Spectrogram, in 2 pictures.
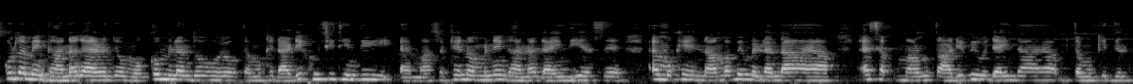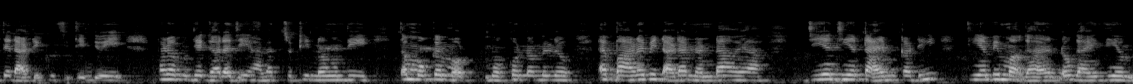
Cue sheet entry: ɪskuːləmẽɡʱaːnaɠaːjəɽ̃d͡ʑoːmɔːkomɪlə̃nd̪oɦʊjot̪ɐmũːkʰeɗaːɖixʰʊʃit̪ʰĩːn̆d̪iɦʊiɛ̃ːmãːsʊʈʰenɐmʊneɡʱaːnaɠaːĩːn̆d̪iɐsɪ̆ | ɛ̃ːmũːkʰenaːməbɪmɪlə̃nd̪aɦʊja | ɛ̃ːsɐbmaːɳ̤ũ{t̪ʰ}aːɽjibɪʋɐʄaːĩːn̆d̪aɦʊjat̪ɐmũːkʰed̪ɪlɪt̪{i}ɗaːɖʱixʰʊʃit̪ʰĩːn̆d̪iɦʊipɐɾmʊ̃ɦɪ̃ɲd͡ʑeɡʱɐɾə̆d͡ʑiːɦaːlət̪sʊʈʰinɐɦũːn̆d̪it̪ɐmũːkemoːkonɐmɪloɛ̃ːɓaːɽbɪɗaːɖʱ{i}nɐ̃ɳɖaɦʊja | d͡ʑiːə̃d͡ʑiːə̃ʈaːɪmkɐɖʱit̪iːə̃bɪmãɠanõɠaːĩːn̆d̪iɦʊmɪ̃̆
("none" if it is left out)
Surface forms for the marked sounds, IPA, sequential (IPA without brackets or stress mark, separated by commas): t̪, e, a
